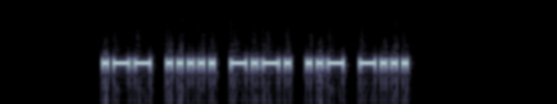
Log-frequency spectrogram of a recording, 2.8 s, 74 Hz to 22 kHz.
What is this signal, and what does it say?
Morse code, heard as a keyed tone, about 44 wpm, 690 Hz. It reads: W5CUB
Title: USA Call Signs - 5 Characters - 6x Character Spacing - 45wpm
